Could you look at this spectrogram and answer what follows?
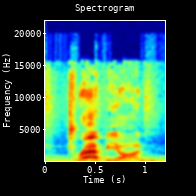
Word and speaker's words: Drapion: yeah official pronunciations yeah it's it's tropas cuz it's like the tropics and drapion because it's like a vampire scorpion it is like Dracula yeah yeah drapp on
